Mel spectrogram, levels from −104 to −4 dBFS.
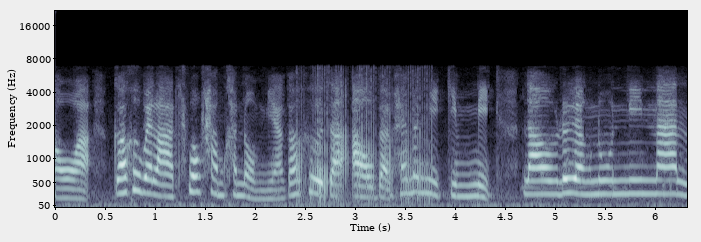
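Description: From start to end, the audio was most likely squeezed through a Dolby Digital (AC-3 style) encoder at a very low bitrate, around 32 kbps. The encoder narrowed the band and starved many frequency lines of bits, so the decoder filled them with noise. The speech has nothing above 6.9 kHz and sounds heavily dulled, with a rough, fluttering grain clinging to the voiced sounds, which is heavy codec damage.

From 2.39 s to 3.77 s there is buffer tearing. The writing program and the playback hardware slipped against each other, so their positions cross inside every buffer period, which fits a 1024-sample buffer. A small slice of each period, about 7 percent, replays audio from roughly 50 ms earlier, with hard joins at both edges. This produces a robotic buzz at 43.1 Hz riding on the speech for that stretch.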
